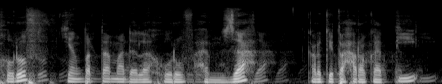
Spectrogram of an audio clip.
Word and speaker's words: hamzah: Banyak orang yang membaca huruf hamzah seperti orang membaca huruf A dalam bahasa Indonesia. Kalau huruf hamzah itu cara membacanya ke dalam tenggorokan. Jadi suaranya syiddah, suaranya ditekan. A, ya, ini suara hamzah.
